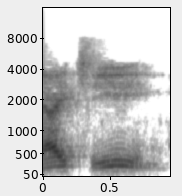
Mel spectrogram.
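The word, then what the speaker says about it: iQIYI: Brasil é se escreve I, mas assim, a pronúncia é Haiti, é difícil acostumar porque é o, é como o Mandarim fala, né, Haiti, I, enfim.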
